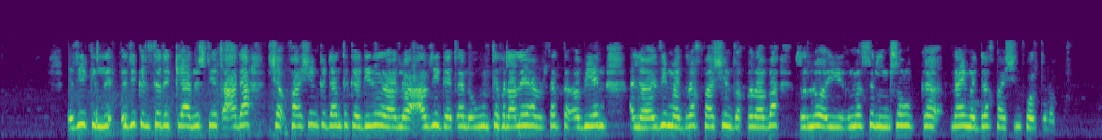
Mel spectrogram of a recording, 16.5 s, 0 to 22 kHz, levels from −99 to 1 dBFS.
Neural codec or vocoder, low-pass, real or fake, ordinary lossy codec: none; 7.2 kHz; real; MP3, 48 kbps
